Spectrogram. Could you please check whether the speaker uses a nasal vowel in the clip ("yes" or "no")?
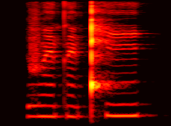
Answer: yes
